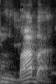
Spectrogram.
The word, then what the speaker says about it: Humbaba: Humbaba. And that's actually how they pronounced it. Right? So that's how they pronounced it 5,000 years ago.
